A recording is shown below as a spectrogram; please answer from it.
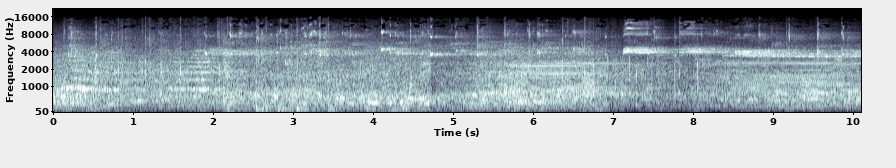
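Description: Live sound of an indoor basketball game: a basketball bouncing on the hardwood among the voices of players and spectators, echoing in a large gym.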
